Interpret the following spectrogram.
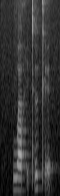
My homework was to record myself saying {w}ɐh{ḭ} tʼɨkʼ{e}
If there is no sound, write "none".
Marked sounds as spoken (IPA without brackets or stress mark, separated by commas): w, ḭ, ḛ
